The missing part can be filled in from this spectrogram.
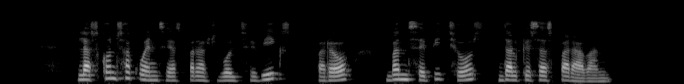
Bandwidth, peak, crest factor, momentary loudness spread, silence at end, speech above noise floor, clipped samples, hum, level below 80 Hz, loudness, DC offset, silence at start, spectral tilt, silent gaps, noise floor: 8.2 kHz; -10 dBFS; 22 dB; 12 LU; 0.75 s; 55 dB; under 0.1%; none; -78 dBFS; -31 LUFS; under 0.1%; 0.8 s; -5 dB/octave; none; -85 dBFS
